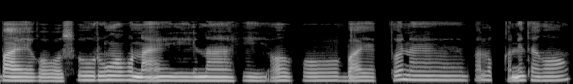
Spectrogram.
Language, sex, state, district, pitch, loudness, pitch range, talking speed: Chakma, female, Tripura, Unakoti, 185 Hz, -21 LUFS, 175-200 Hz, 155 wpm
